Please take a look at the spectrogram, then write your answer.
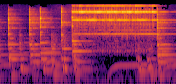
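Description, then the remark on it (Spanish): A telephone rings with a bright, electronic bell tone: three quick chirps followed by a longer sustained ring, loud, with no one speaking. “¿Te suena el teléfono”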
